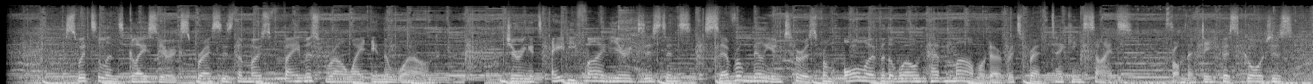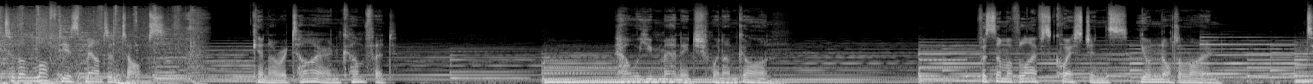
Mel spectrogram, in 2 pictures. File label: Commercial Reel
